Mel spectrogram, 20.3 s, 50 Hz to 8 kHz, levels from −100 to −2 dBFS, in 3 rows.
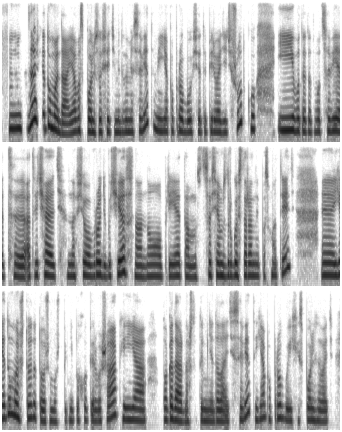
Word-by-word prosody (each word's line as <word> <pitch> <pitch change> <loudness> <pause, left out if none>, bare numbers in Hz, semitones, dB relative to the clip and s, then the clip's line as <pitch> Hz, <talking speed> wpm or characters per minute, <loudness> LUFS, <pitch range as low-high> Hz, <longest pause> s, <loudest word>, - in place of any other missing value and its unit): М, 255 0 +4
знаешь, 355 +12 +7
я 265 - +1
думаю, 250 -5 +5
да, 175 -2 0
я 190 +4 +1
воспользуюсь 210 -2 0
этими 200 -1 -1
2 205 +1 -2
советами. 245 - -1
Я 215 0 -1
попробую 205 -1 -1
всё 210 +1 -4
это 205 +1 -8
переводить 200 -1 -2
в - - -17
шутку. 275 -6 0 0.4
И 230 0 +5
вот 220 0 0
этот 205 -1 -2
вот 205 -1 -4
совет, 215 -2 0
э, 190 -2 +3
отвечать 210 0 +1
на 200 -1 -1
всё, 205 +1 +1
вроде 205 0 +3
бы, 200 - -2
честно, 225 -3 +2
но 195 +1 -1
при 200 +1 -4
этом 195 -2 -1
совсем 210 +3 0
с 190 - -3
другой 215 +1 +3
стороны 210 0 0
посмотреть. 215 - -3 0.5
Э, 215 0 +3
я 225 +2 +3
думаю, 280 -2 +3
что 225 +3 -3
это 245 +1 0
тоже 190 -3 -3
может 180 -2 -6
быть - - -11
неплохой 195 +2 -7
первый 185 -1 -3
шаг, 250 +7 +1
и 220 - +1
я 200 -2 +1 0.4
благодарна, 195 -3 +2
что - - -18
ты 195 - -2
мне 185 -1 -1
дала 185 - 0
эти 90 - -8
советы. 240 +6 -3
Я 225 +4 -3
попробую 225 -2 -3
их 195 +1 -14
использовать 190 -2 -3
205 Hz, 180 wpm, -22 LUFS, 195-220 Hz, 0.5 s, знаешь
